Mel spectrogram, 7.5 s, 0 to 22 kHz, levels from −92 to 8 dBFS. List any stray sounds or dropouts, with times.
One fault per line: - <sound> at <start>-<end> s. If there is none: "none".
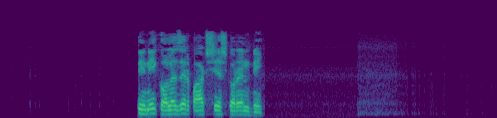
none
